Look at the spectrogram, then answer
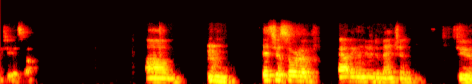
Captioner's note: cough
